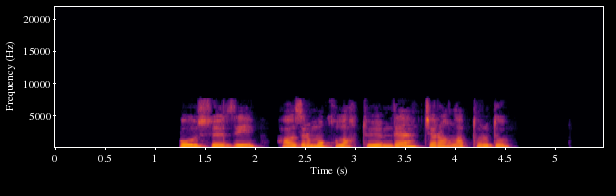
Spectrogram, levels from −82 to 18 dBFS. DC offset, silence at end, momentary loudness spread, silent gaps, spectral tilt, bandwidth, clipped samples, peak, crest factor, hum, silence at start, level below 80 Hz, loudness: under 0.1%; 0.95 s; 7 LU; 2.17-2.22 s; -6.5 dB/octave; 7.8 kHz; under 0.1%; 0 dBFS; 16 dB; none; 1.25 s; -64 dBFS; -15 LUFS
